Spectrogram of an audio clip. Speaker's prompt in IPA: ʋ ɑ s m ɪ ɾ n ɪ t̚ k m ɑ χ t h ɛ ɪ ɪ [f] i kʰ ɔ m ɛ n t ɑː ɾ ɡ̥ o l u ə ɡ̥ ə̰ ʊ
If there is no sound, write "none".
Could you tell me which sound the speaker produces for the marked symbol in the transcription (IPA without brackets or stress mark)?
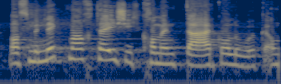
ʃ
